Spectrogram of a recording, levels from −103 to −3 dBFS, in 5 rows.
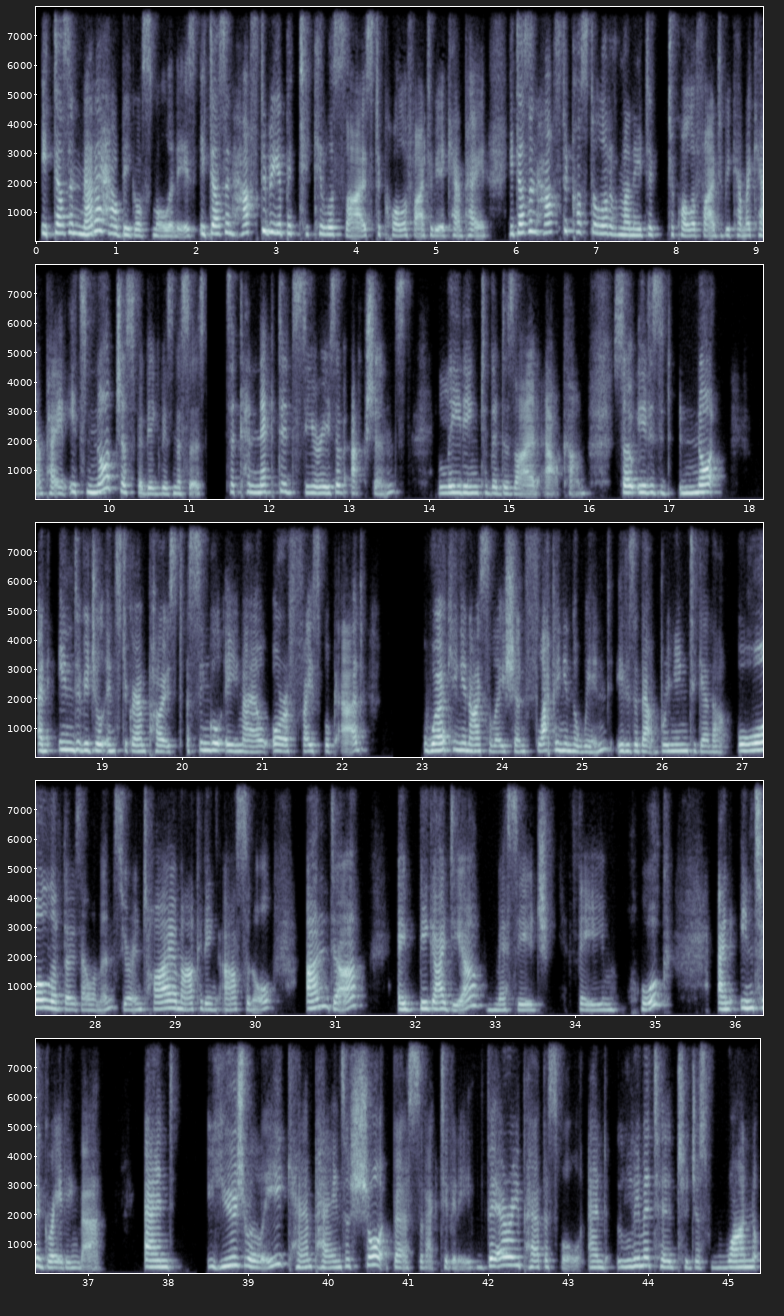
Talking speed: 155 wpm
